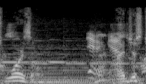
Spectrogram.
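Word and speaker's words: Worzel: Warzil. How do you pronounce the last name? I don't believe I've introduced myself yet. My name is Warzel.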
